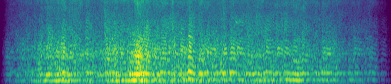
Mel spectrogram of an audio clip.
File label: fly, outdoor ambient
